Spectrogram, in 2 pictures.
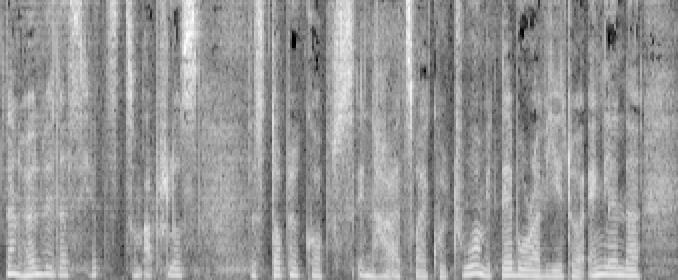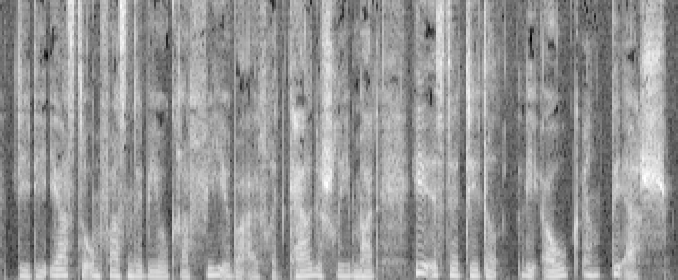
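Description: A woman's voice: on the low side, moderate pace, a little mellow, husky, dry recording. A woman hosting a radio interview, asking formal, polite questions. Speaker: radio host.

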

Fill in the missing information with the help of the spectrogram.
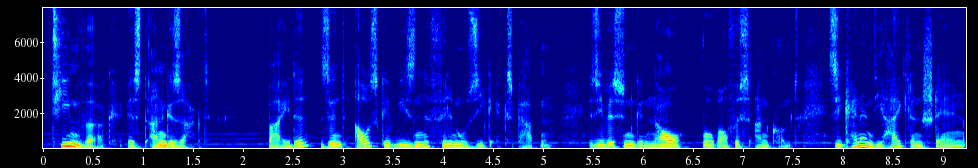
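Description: A man reading a scripted radio review of an orchestral album in a measured, evaluative way. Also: medium pitch, dark tone, breathy edge. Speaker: music critic.

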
